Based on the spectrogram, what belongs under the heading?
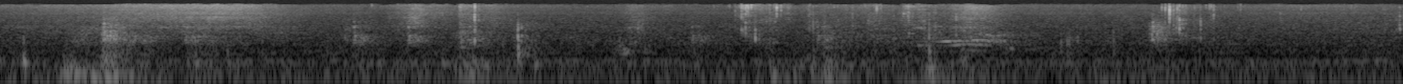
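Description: Faint eating sounds: a person biting and chewing fried food by hand, with scattered small crunches and mouth clicks.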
